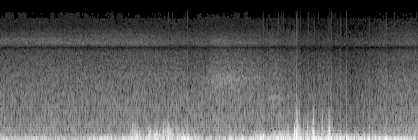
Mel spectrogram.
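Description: Wind buffeting the microphone in irregular low rumbling gusts, strongest about a second and a half in and again around three seconds in.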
